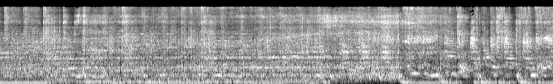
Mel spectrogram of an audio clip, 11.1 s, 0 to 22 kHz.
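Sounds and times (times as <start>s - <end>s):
electronic bass music: 0.0s - 11.0s.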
